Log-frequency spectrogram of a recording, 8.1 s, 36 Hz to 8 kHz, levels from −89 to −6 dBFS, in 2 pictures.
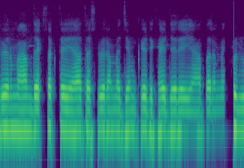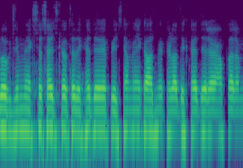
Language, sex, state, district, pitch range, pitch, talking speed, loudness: Hindi, male, Maharashtra, Nagpur, 115-120 Hz, 115 Hz, 295 wpm, -31 LUFS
